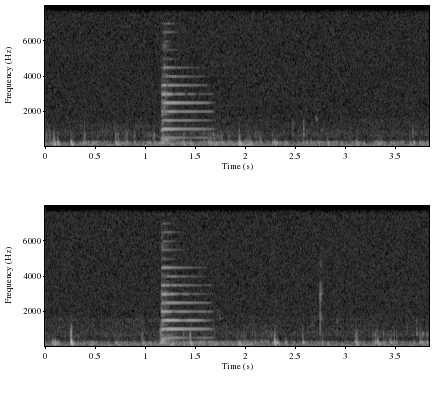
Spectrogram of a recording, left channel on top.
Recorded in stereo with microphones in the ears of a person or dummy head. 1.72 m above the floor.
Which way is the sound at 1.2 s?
50° right (ahead or behind).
